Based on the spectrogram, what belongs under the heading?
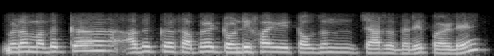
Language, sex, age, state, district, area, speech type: Kannada, male, 30-45, Karnataka, Gulbarga, urban, conversation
